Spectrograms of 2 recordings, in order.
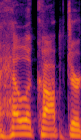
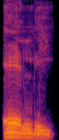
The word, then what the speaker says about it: helicopter: Remember, se pronuncia en inglés esa H, helicopter, no es heli, right? La H no es muda.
